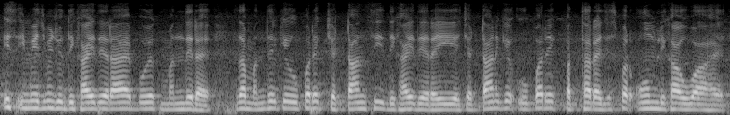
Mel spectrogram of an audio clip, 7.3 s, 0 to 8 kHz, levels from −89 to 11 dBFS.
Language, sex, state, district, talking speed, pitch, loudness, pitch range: Hindi, male, Uttar Pradesh, Lalitpur, 280 wpm, 165 Hz, -14 LUFS, 155-175 Hz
